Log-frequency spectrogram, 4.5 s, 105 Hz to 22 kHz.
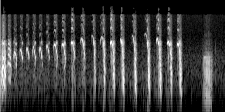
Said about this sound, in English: Meet the rock hyrax, sometimes called the rock rabbit or the dassie, common in rocky areas of Africa and the Middle East. They live in groups of up to 80 individuals. The hyrax is, well, they're a mammal that has a rare phenomenon, which is singing.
